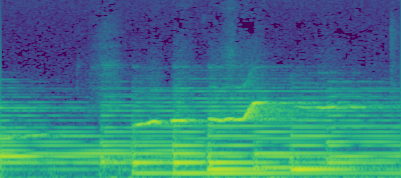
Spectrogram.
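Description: Upright piano playing sustained chords with a wordless melody whistled over it; the whistled line slides up in pitch about a second in and again past halfway.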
